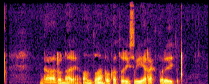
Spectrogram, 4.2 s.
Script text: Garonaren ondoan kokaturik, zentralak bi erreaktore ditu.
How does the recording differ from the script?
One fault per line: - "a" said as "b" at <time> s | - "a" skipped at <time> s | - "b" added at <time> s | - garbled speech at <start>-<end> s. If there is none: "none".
- "zentralak" skipped at 2.6 s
